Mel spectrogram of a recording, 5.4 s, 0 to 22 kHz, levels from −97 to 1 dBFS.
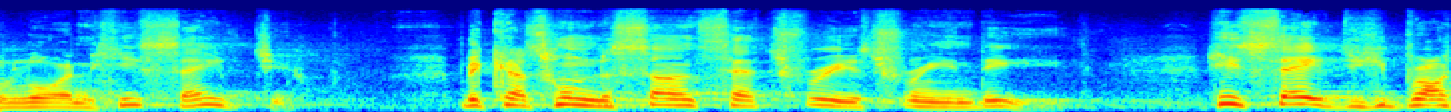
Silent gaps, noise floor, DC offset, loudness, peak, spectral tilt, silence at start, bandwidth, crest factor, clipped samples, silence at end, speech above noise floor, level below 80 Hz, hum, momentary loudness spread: none; -51 dBFS; under 0.1%; -24 LUFS; -6 dBFS; -5 dB/octave; 0 s; 16 kHz; 20 dB; under 0.1%; 0 s; 28 dB; -70 dBFS; none; 9 LU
